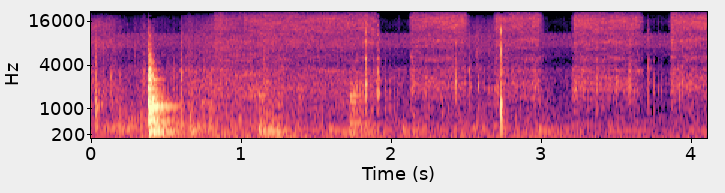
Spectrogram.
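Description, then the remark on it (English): A short, sharp hissing burst from a spray paint can, spraying onto an old piece of metal, followed by quieter intermittent spritzes and small clicks against a steady faint background hiss outdoors. No one speaks. “I'm gonna spray paint Hollyfield on this old piece of metal.”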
